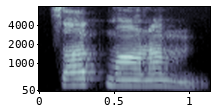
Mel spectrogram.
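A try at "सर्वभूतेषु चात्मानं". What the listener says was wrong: சா சொல்லாதே சொன்னேனே, சாத்து சொல்லுங்க. சா சா முன்னாடி ஒரு இச்சு சேர்த்துக்குவோம். சாத்மானம்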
